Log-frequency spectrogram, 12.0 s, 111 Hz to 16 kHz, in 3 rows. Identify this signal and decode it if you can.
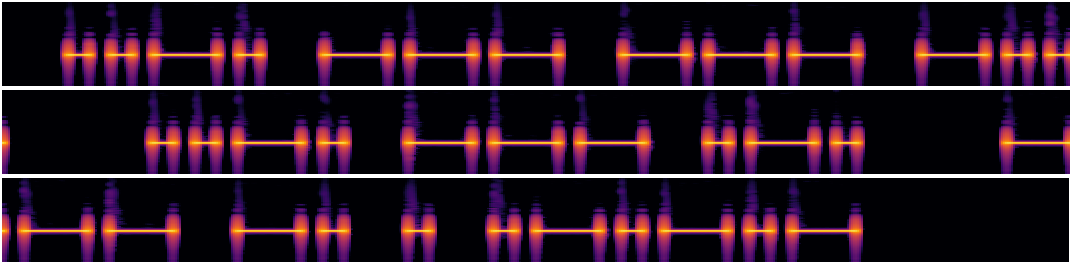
Morse code, heard as a keyed tone, about 15 wpm, 700 Hz. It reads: FOOD FOR ONE.
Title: Sentences from Top 300 Words 15wpm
